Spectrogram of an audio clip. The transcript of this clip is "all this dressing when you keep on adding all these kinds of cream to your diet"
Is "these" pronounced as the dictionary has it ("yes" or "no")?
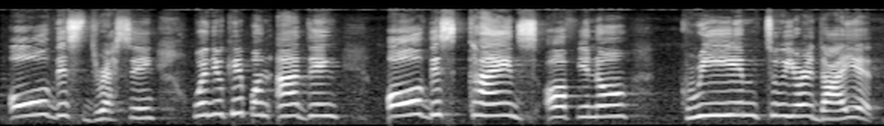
no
